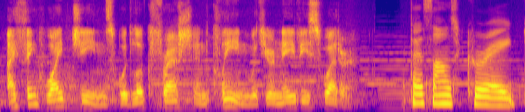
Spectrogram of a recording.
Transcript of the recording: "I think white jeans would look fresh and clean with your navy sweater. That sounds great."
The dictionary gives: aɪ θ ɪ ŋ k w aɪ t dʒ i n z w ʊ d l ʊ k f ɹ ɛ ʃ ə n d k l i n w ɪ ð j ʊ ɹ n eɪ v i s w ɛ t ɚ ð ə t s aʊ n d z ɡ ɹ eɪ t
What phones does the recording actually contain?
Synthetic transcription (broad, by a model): aɪ θ ɪ ŋ k w aɪ t dʒ i n z w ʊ d l ʊ k f ɹ ɛ ʃ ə n k l i n w ɪ ð j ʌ ɹ n eɪ v i s w ɛ t ɚ ð ə t s aʊ n d z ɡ ɹ eɪ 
